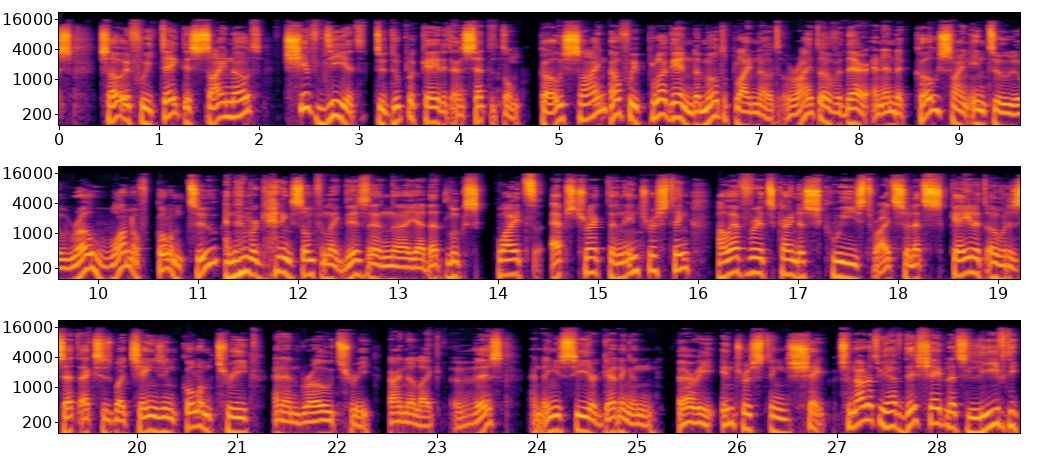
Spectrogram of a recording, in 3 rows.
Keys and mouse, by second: 0.3 middle click, 0.9 click, 2.5 shift+d, 3.9-5.0 drag, 6.2-7.6 drag, 8.0 middle click, 8.7-11.1 drag, 11.2 middle click, 12.3 middle click, 15.5 middle click, 18.2 middle click, 21.4-22.9 shift+drag, 23.4 middle click, 24.0 middle click, 24.8 middle click, 25.4 middle click, 26.2 middle click.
